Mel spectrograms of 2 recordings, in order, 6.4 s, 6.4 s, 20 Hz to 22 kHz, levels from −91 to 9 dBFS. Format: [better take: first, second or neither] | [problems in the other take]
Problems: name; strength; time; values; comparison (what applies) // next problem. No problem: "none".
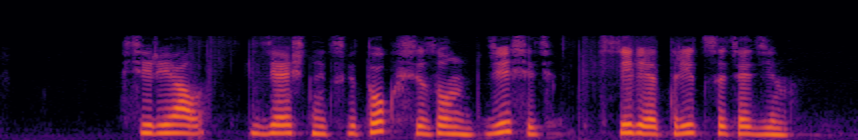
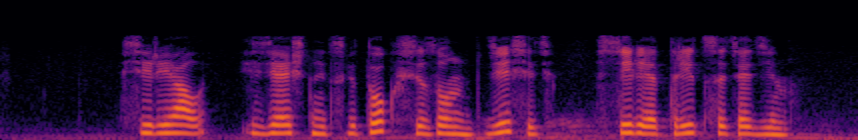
second | noise reduction (neural separator model SepFormer DNS4)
